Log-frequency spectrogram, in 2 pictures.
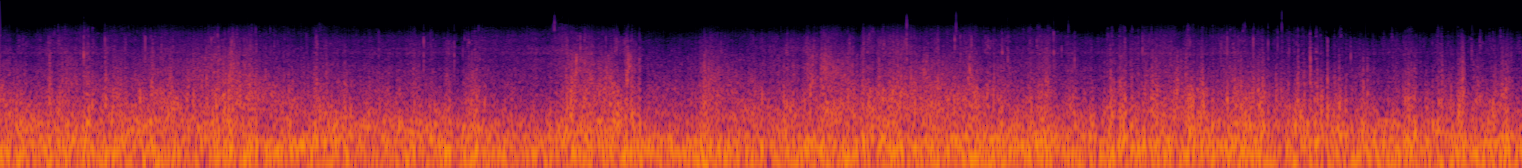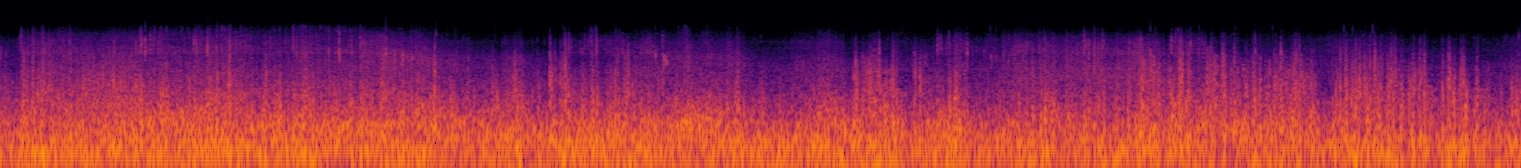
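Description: Steady wind rush buffeting the microphone of a moving scooter's camera, with the scooter's engine running underneath.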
